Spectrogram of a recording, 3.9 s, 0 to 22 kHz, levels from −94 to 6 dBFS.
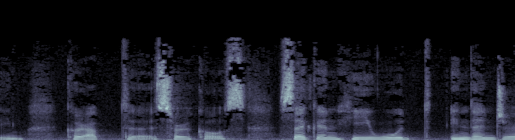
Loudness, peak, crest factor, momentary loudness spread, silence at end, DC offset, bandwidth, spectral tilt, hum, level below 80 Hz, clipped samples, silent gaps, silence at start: -30 LUFS; -10 dBFS; 22 dB; 13 LU; 0 s; under 0.1%; 16 kHz; -3 dB/octave; none; -56 dBFS; under 0.1%; none; 0 s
